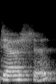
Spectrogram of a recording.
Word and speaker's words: doshas: Right, the 3 doshas is how you pronounce it.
